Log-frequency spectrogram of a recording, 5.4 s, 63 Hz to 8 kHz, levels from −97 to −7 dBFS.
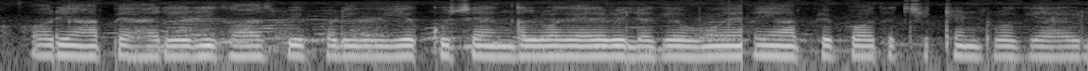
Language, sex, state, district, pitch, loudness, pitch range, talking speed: Hindi, female, Uttar Pradesh, Jyotiba Phule Nagar, 175 Hz, -32 LUFS, 175-180 Hz, 255 wpm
